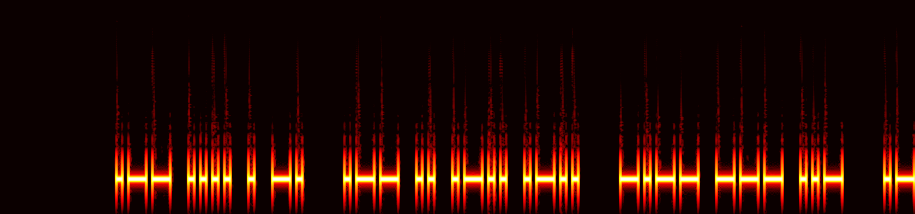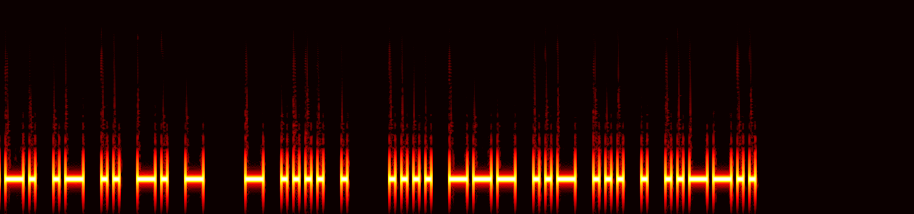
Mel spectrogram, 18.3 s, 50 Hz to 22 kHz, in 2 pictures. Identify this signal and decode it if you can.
Morse code, heard as a keyed tone, about 20 wpm, 700 Hz. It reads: WHEN WILL YOU PAINT THE HOUSE?
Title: Sentences from Top 1000 Words - Review Part 6 - 20wpm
